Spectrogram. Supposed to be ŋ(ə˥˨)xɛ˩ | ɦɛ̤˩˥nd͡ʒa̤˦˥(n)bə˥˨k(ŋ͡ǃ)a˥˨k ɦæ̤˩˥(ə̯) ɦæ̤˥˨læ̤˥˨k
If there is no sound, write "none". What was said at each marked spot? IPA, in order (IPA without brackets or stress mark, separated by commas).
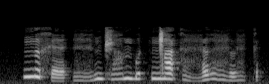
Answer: ə˥˨, m, ŋ͡ǁ, ə̯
